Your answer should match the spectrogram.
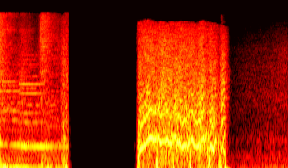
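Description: Background music with a steady beat cuts off suddenly about half a second in; after a brief dead silence, a loud record-scratch sound effect lasts under a second.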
